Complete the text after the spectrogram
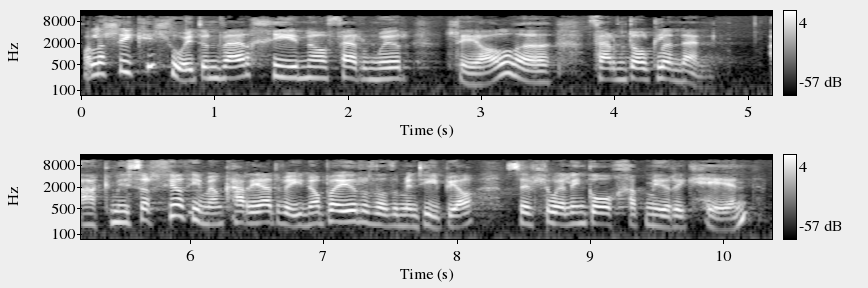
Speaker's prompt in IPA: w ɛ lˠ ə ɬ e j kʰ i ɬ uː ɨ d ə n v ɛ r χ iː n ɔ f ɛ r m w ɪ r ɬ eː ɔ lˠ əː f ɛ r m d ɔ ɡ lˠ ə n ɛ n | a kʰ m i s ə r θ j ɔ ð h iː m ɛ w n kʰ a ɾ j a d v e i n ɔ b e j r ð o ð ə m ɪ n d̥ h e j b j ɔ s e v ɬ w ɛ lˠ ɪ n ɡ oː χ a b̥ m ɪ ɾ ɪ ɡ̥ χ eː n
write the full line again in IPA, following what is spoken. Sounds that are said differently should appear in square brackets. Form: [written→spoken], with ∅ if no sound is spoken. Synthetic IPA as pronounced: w ɛ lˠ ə ɬ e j kʰ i ɬ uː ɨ d ə n v ɛ r χ iː n ɔ f ɛ r m w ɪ r ɬ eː ɔ lˠ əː f ɛ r m d ɔ ɡ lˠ ə n ɛ n | a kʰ m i s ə r θ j ɔ ð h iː m ɛ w n kʰ a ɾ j a d v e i n ɔ b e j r ð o ð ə m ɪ n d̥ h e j b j ɔ s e v ɬ w ɛ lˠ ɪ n ɡ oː χ a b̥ m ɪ ɾ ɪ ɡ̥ [χ→h] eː n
